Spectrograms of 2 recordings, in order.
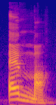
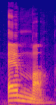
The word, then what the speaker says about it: Emma: emilia emilia another name emma emma here the difference emilia the opening a was closed but for emma we opened it up why well because out of the two c levels emma which one is the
